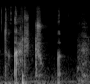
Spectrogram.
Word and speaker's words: Tokarczuk: the Dead by Olga Tokarczuk. And I know that you pronounce her name like this because of a friend that is Polish and she told me how to pronounce it.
